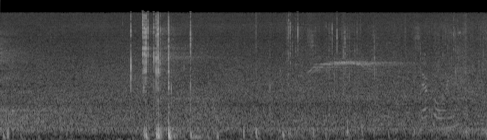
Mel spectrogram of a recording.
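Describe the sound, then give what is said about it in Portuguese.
A chocolate bar wrapper being torn open: a few sharp crinkles and rips in a quick cluster, followed by faint, sporadic rustling. “Mas eu queria abrir esse chocolate aqui para você.”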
